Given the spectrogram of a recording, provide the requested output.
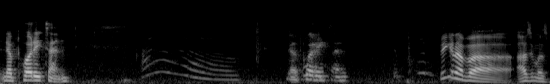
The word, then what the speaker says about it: Napolitan: Apparently, in Japan, they pronounce it Napolitan.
